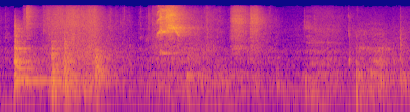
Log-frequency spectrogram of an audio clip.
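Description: Short squeaks and a quick scraping rustle from hands handling the packing protection on a wooden bass drum shell and its hoop.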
